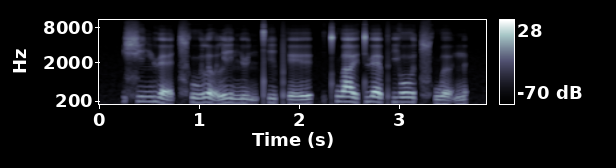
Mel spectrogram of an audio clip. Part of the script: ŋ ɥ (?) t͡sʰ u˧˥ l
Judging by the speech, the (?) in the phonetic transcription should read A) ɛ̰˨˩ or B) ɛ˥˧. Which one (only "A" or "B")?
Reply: A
